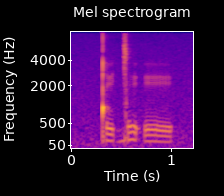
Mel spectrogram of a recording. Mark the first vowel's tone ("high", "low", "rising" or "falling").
low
